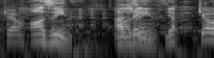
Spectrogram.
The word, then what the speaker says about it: Auzenne: good shot there by Joe Judi am i pronouncing that right Joe Ozzie Ozzie yep Joe a gene well I was close ray missed that kick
